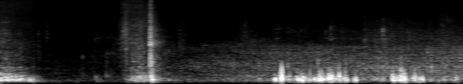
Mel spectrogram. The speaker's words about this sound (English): It's windy, and it's been raining all day. And I'm like, fuck that shit. So I'm in here. I guess I could leave the window open just for some atmosphere.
